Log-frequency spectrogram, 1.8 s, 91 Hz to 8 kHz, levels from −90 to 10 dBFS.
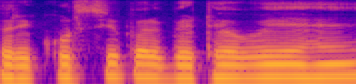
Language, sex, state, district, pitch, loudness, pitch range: Hindi, male, Chhattisgarh, Kabirdham, 130 Hz, -15 LUFS, 130-135 Hz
